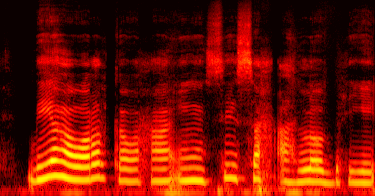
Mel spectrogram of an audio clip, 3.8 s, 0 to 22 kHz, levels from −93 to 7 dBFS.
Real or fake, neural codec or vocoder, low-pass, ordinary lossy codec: fake; codec, 44.1 kHz, 3.4 kbps, Pupu-Codec; none; none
